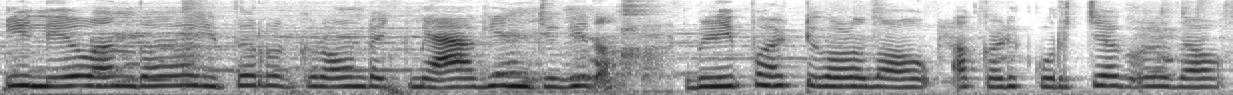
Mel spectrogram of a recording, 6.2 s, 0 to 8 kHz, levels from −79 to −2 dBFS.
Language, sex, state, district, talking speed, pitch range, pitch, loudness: Kannada, male, Karnataka, Bijapur, 115 wpm, 270-300 Hz, 285 Hz, -17 LUFS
